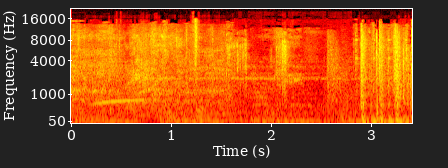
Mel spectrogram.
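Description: Gunfire in the Days Gone video game as a zombie horde is shot at Crater Lake, bursts of shots over dense, noisy game ambience, with louder cracks near the end.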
